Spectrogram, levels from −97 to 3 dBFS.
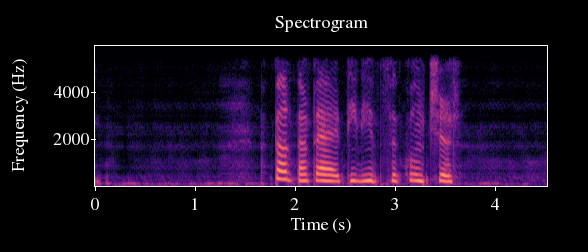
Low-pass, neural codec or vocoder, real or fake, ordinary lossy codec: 5.4 kHz; autoencoder, 44.1 kHz, a latent of 192 numbers a frame, MeloTTS; fake; none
